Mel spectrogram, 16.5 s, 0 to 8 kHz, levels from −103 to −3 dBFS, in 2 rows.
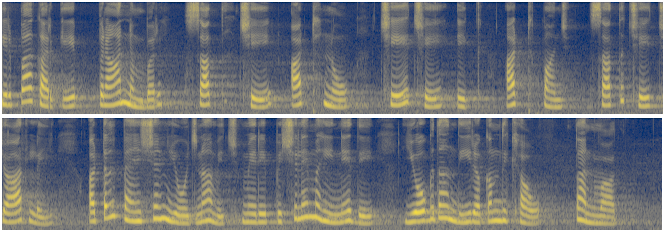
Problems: constant background noise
